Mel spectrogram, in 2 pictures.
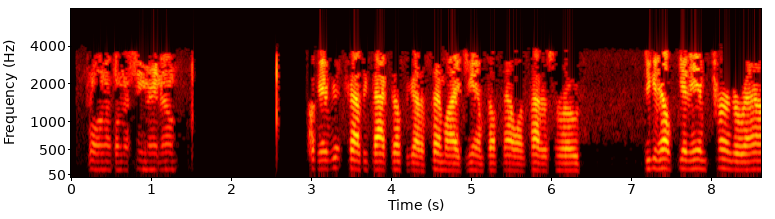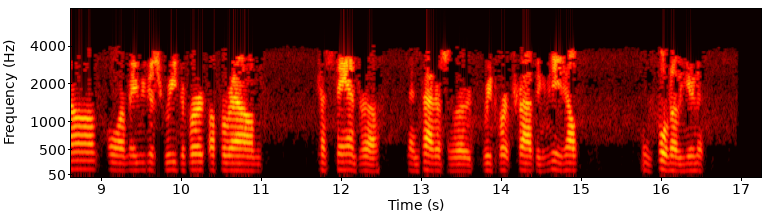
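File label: Incident Tac 3, Scanner audio recording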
